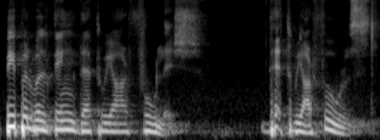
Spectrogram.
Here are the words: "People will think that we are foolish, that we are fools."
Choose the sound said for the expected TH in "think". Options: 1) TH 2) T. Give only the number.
2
